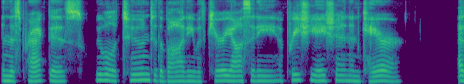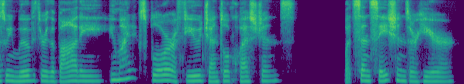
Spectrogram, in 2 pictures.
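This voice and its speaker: A woman guiding a body scan meditation in a gentle, soothing, unhurried way, leaving long pauses between scripted phrases. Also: fairly low pitch, little pitch movement, no echo, clean studio sound. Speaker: guided meditation teacher.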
